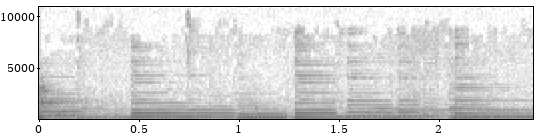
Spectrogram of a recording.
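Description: Background acoustic guitar music: plucked notes held and changing every half second or so.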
